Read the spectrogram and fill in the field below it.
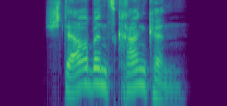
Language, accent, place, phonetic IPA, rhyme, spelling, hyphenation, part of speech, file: German, Germany, Berlin, [ˈʃtɛʁbn̩sˈkʁaŋkn̩], -aŋkn̩, sterbenskranken, ster‧bens‧kran‧ken, adjective, De-sterbenskranken.ogg
- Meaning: inflection of sterbenskrank: 1. strong genitive masculine/neuter singular 2. weak/mixed genitive/dative all-gender singular 3. strong/weak/mixed accusative masculine singular 4. strong dative plural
